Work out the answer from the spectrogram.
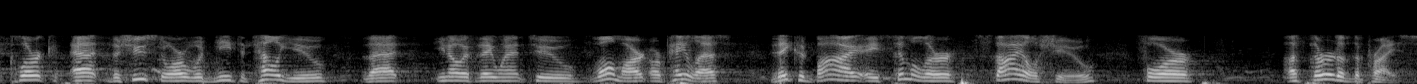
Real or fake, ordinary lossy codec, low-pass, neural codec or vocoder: real; AAC, 16 kbps; 7.2 kHz; none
